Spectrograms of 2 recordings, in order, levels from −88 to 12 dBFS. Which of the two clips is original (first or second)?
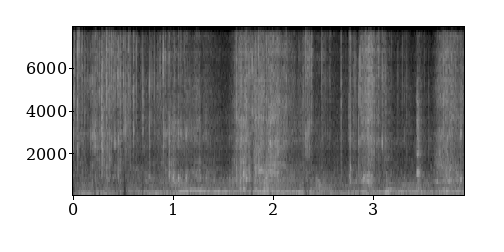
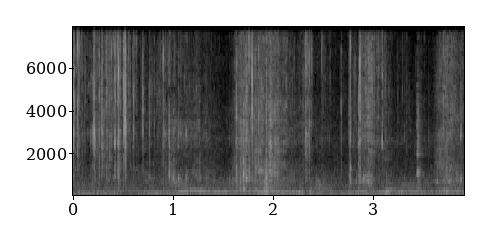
second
